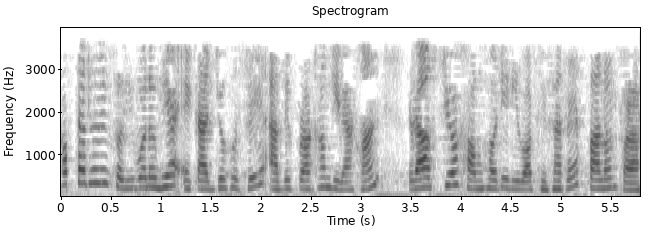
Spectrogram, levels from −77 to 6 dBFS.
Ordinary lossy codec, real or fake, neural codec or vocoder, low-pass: MP3, 16 kbps; fake; codec, 16 kHz, 2 kbps, X-Codec, HuBERT features, trained on general audio; 3.6 kHz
